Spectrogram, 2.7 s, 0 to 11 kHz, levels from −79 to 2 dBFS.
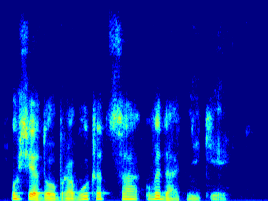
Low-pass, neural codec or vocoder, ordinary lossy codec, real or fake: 9.9 kHz; none; Opus, 24 kbps; real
